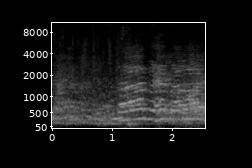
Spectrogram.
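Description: A young boy talks into a microphone over a loudspeaker.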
